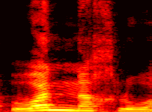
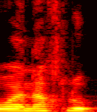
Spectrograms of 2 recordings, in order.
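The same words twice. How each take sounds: First: وَالنَّخْلُ with the doubled nun; correct reading. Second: وَنَخْلُ without the al; wrong reading. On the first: Teacher contrasting with the wrong form, doubled nun. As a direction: stress the shadda in وَالنَّخْلُ. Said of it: "نخلن اور ون". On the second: Teacher showing the common mistake, وَنَخْلُ without al. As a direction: say وَنَخْلُ dropping the الْ. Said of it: "آپ اس کو وَنَخْلُ پڑھ دیتے ہیں". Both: Shown as a demonstration.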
